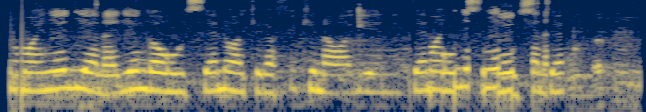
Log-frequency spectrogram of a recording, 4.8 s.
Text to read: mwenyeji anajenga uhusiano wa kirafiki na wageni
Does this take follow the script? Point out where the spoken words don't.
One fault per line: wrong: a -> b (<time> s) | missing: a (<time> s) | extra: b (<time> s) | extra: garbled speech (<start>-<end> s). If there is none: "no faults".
extra: garbled speech (3.1-4.2 s)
